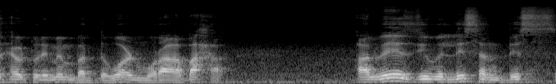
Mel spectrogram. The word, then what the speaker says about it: Murabaha: to remember the word Murabaha. Always you will listen this, when if most of people pronounce it wrongly and they pronounce it Murahaba. Yani ha is before ba, but this is wrong.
